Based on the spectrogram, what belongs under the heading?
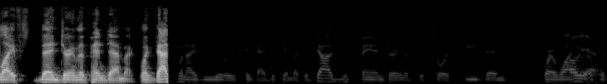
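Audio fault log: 1.68–6.08 s, one channel inverted: from 1.68 s the speech falls by about 35 dB in mono, leaving a faint residue rather than the clean silence of a dropout. The likely cause is one channel with reversed polarity, cancelling the shared centred content.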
